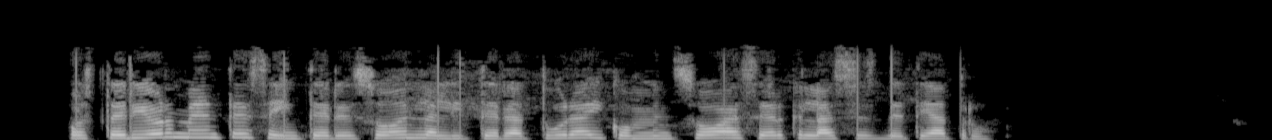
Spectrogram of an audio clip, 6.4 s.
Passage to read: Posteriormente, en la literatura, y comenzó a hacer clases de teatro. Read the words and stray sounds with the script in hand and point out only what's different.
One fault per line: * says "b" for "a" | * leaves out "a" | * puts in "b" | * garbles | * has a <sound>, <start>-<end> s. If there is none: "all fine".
* puts in "se interesó"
